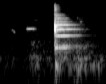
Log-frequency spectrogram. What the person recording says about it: Cualquiera diría que estoy pegando un trozo de metal.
